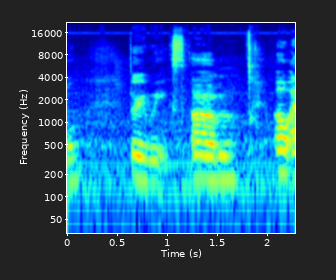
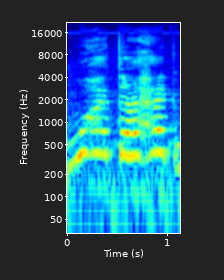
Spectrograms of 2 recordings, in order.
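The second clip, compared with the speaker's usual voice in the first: much higher, slow shocked squeal; 13 semitones higher, slower than usual. Retold or imitated. Woman recalling heartburn at night, shocked high squeal. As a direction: squeal it in disbelief. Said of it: "I was like".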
